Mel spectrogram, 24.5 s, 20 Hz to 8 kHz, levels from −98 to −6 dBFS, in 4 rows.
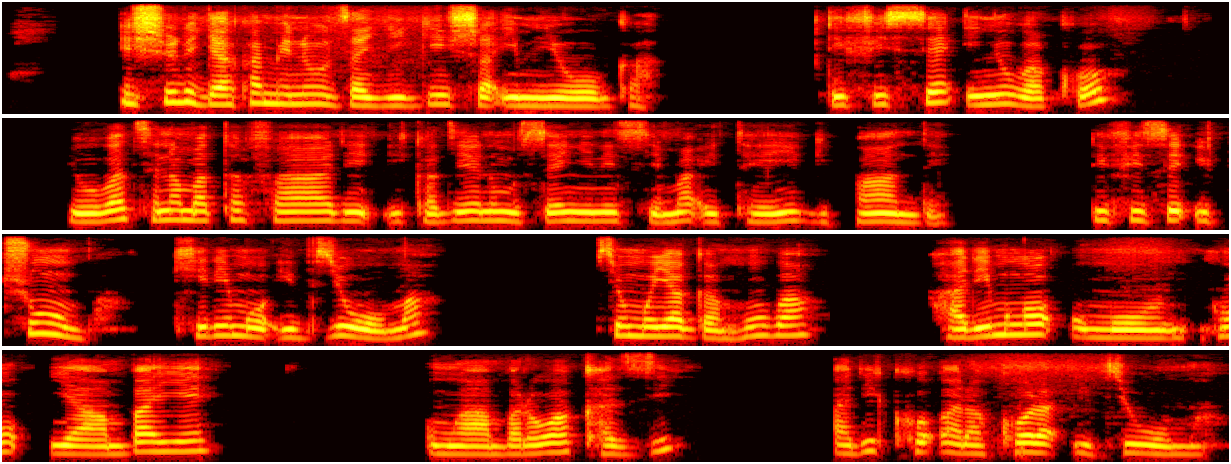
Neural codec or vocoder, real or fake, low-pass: none; real; 7.2 kHz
